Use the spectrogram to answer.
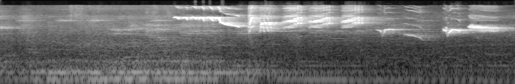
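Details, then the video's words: Orange-headed thrush song, a fast run of sweet sliding whistles and chattered notes descending in pitch, over a faint low hum. "Anis Merah Kicau Sampai Teler"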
